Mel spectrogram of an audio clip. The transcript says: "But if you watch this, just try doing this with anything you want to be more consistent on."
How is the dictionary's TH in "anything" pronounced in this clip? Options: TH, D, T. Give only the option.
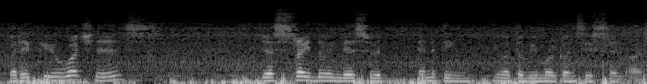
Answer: T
